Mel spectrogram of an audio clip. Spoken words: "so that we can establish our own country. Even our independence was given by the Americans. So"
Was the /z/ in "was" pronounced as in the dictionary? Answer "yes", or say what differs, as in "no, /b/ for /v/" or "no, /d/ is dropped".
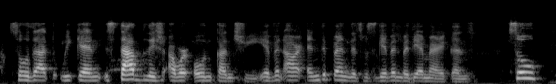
no, /s/ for /z/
